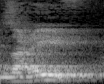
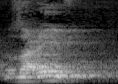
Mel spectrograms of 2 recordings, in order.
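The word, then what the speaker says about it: ضعیف: देखिए इसको हिज्जे कैसे करते हैं। ये क्या लिखा हुआ है? ज़ईफ। क्या लिखा हुआ है? ज़ईफ।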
